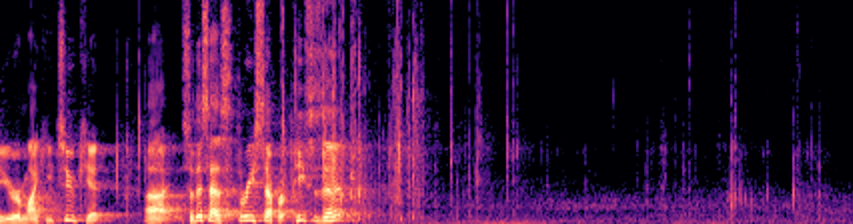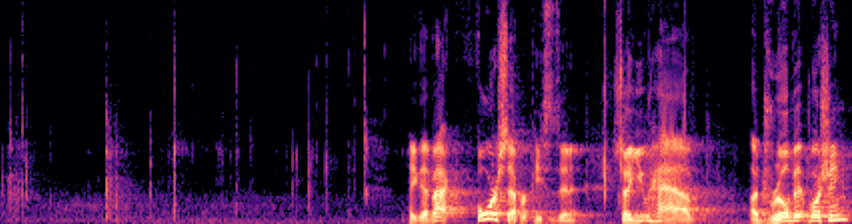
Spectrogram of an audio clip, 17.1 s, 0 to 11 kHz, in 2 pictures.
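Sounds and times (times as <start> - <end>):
plastic bag rustling: 2.4 - 12.5.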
